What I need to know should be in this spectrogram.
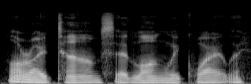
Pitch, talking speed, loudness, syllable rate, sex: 95 Hz, 145 wpm, -18 LUFS, 3.5 syllables/s, male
